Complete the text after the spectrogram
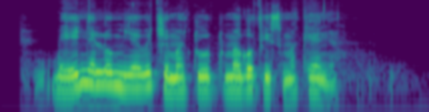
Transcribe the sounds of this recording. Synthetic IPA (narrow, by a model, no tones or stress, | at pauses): bɛɪɲɛlomijawet͡ʃematutmaɡofismakɛɲɔ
